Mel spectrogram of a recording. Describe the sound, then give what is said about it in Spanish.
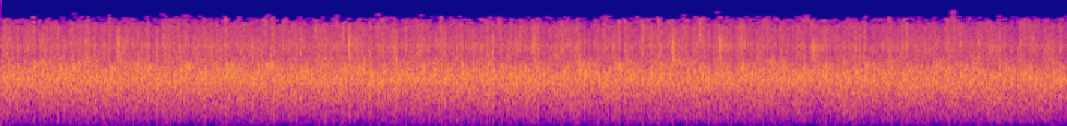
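Audience applause at a gathering: a full, continuous burst of clapping that holds steady at a loud level throughout. “Y les pido un fuerte aplauso para ellos dos también.”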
